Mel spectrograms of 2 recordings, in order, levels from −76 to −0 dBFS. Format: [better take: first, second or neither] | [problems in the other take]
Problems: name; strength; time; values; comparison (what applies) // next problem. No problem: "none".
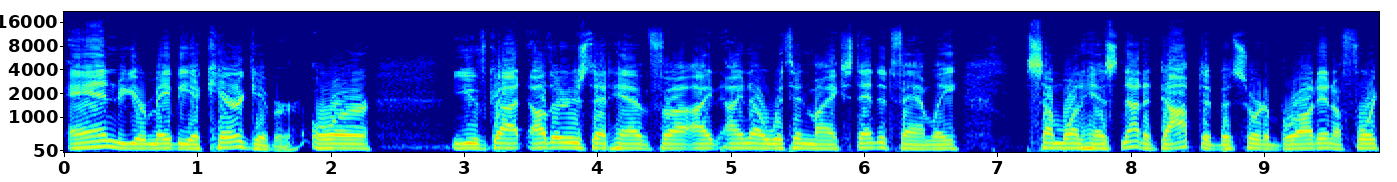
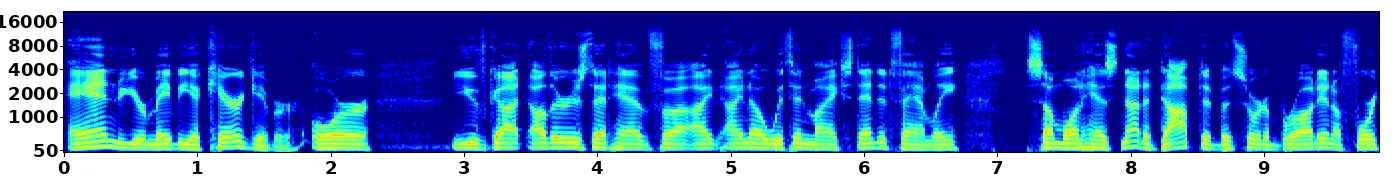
second | distortion; slight; 11% of the sound clipped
